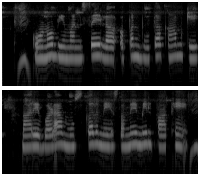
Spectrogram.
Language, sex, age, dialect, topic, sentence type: Chhattisgarhi, female, 18-24, Northern/Bhandar, banking, statement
